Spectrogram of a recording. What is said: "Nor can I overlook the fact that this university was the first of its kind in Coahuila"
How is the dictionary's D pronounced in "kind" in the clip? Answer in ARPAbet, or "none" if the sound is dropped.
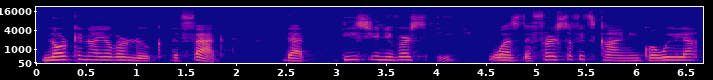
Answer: none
